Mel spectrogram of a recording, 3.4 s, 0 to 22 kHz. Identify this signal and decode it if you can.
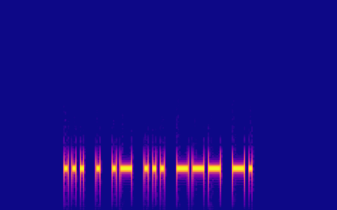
Morse code, heard as a keyed tone, about 30 wpm, 700 Hz. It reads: SEASON
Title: Sentences from Top 1400 Words - New Word Drill - 30wpm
